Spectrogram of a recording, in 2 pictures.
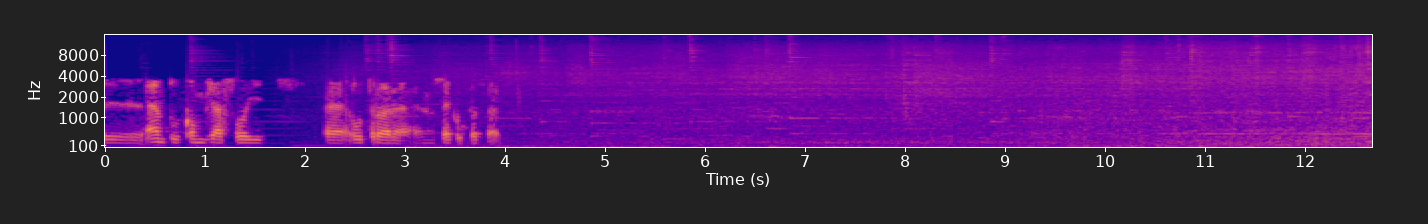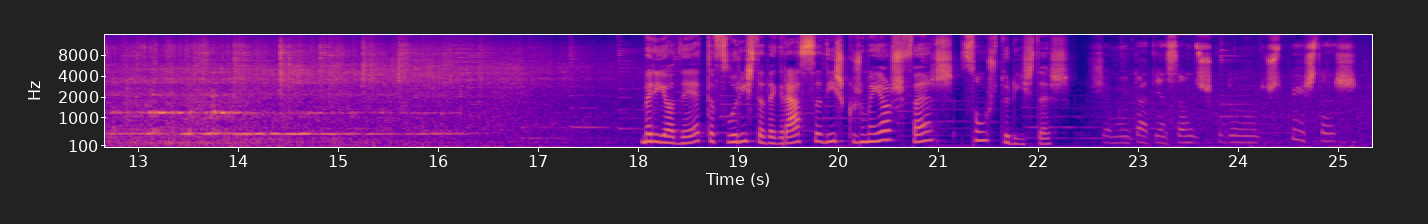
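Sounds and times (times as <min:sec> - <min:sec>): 
speech: 0:00.0 - 0:04.2, 0:18.1 - 0:25.3
electric tram rumbling along its rails: 0:02.2 - 0:21.3, 0:22.7 - 0:25.3
thin metallic tram wheel squeals: 0:09.7 - 0:17.9.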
